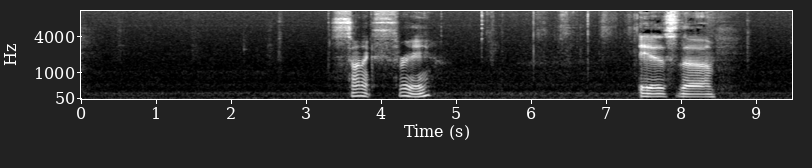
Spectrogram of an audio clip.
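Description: A paper sticker rustles softly between fingers.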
